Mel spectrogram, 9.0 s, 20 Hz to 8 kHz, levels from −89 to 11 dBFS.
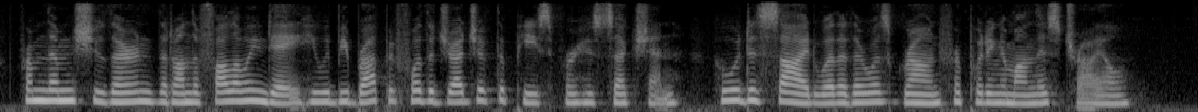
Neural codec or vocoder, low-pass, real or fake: codec, 16 kHz, 0.5 kbps, X-Codec, WavLM features, trained on Multilingual LibriSpeech; 7.2 kHz; fake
